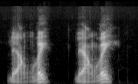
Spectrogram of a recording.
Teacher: since here the third tone is in the first place, so we need to make it a very super light, super quick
